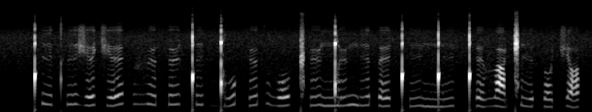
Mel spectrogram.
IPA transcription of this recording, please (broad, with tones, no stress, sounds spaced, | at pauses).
ǃʰ i˧˩˧ tʰ i˩˧˩ ʒ e˩˥ t͡ʃ e˩˥ | v y˧˩˧ θ y˩˧˩ ǃ i˩˧˩ ɡ͡ǃ u˩˥ h y˩˥ θ v o˩˥ ǁʰ y˩˧˩ ŋ͡ǃ y˩˥ ŋ i˩˥ θ e˩˥ ǃʰ i˩˧˩ ŋ͡ǃ i˩˧˩ ǃʰ e˧˩˧ v a˧˩˧ ǁ i˧˩˧ θ o˩˥ t͡ʃ ɐ˧˩˧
